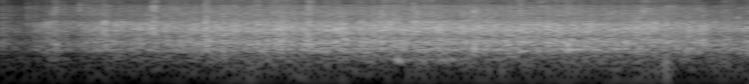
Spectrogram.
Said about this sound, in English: Wasn't that awesome? It was beautiful. Yeah, you can applaud again.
